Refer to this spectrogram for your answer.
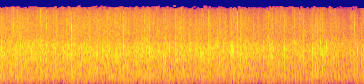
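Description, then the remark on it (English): An audience claps steadily for Jesus, a dense wash of many hands with no distinct beats, holding at an even, fairly loud level for the whole stretch without any voices. “Why don't you just give Jesus the hand clap he deserves right now?”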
